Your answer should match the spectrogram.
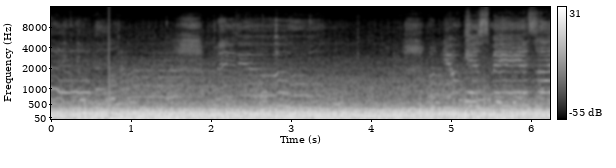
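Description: Several motorcycle engines idling together close to the microphone, a steady low rumble.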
